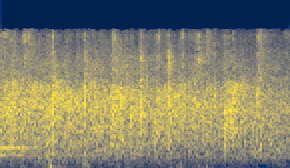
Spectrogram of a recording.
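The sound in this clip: An audience at a church gathering applauds to welcome a guest speaker. The clapping is fairly faint, dense and even, continuing for the full three seconds without voices.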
